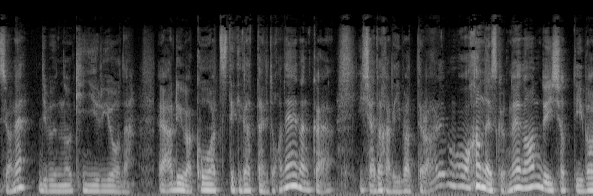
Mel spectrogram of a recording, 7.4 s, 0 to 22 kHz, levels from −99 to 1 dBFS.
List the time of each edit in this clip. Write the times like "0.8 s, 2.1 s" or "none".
1.9 s

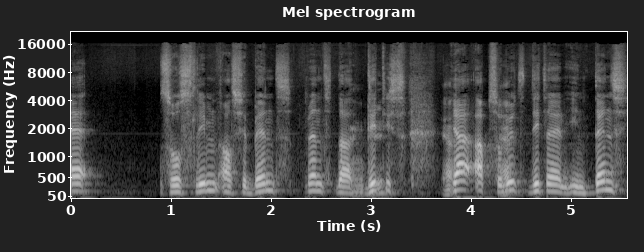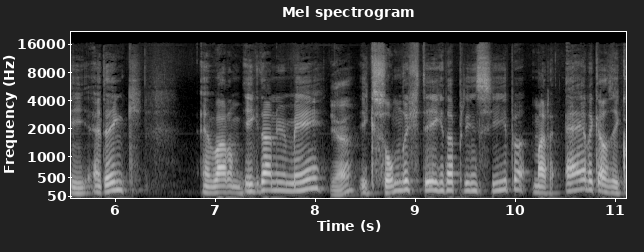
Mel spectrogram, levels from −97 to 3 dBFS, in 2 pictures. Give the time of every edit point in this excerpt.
2.3 s, 4.7 s, 5.8 s, 7.3 s

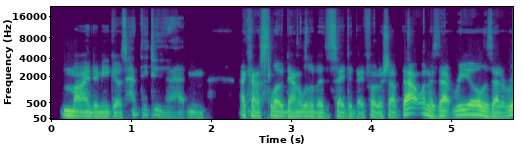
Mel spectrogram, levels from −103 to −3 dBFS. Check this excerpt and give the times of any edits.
none

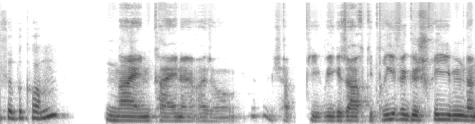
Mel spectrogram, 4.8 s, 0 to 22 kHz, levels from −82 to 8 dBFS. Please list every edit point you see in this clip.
2.9 s

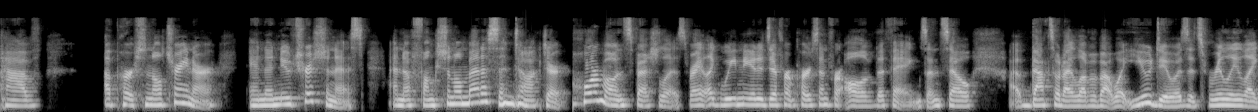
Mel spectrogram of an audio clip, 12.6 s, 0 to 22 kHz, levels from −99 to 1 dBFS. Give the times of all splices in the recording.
5.7 s

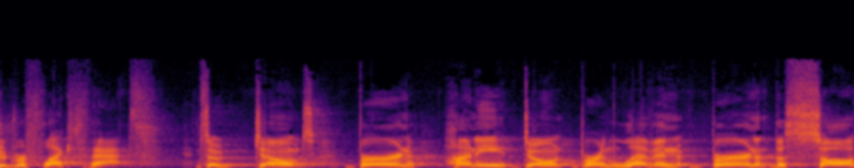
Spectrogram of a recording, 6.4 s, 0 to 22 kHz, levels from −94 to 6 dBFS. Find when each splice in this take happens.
1.4 s

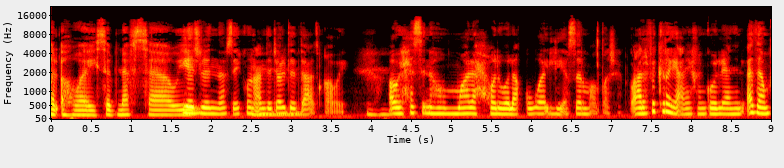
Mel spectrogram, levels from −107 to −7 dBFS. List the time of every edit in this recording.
6.1 s

